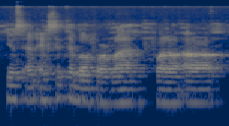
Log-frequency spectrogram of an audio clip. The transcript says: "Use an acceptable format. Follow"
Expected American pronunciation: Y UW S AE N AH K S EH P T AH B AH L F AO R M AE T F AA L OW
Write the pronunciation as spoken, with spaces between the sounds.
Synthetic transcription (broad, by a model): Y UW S AE N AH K S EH T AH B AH L F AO R M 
